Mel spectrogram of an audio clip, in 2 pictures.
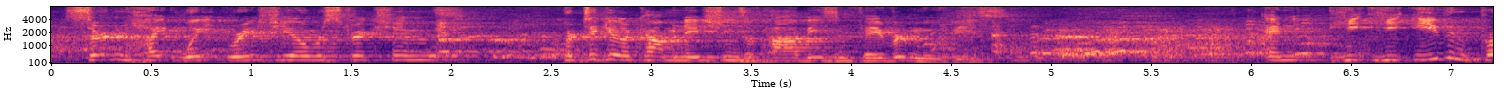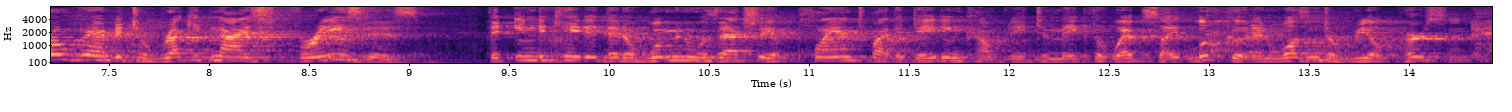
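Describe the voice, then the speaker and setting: A man in his thirties reading a humorous wedding toast from paper in a dry, deadpan way, in a large banquet hall. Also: a little high. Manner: dry, deadpan delivery over audience laughter. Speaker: wedding toast giver, friend of the groom. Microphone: handheld mic held low. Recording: roomy hall from a distant camera with crowd. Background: wedding guests laughing.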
